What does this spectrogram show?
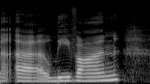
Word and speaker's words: Levon: And then my last name, Levon, it's kind of a play on an Elton John song, who is my other love and inspiration.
